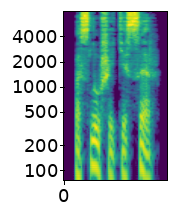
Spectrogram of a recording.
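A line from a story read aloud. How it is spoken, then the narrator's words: Quiet but insistent. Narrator (Russian): тихо, но настойчиво попросил он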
